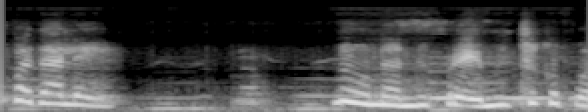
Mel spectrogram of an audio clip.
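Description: A woman speaking in a fairly high voice in two short stretches, over background music with a steady held note.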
